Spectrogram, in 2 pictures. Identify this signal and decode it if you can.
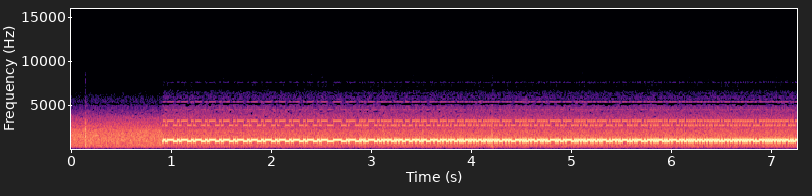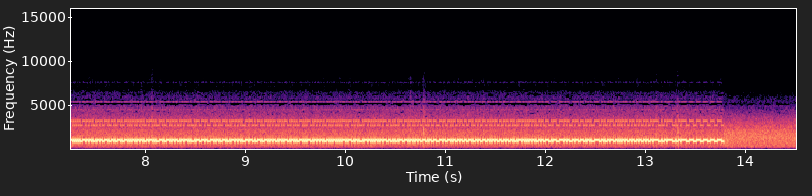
NAVTEX (SITOR-B), 100 baud, 170 Hz shift, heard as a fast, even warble, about 1000 Hz centre, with static crashes. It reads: ZCZC UE39 GALE WARNING 240. N 6 TO 7 EXPECTED IMMINENT. NNNN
